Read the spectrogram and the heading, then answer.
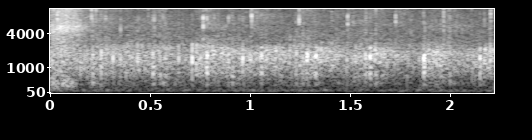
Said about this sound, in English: Amen? Amen. Another golf clap. Not impressed.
